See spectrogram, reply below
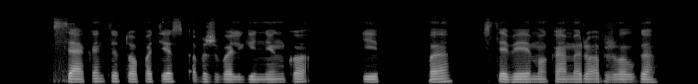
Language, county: Lithuanian, Šiauliai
